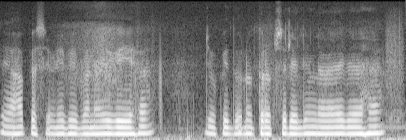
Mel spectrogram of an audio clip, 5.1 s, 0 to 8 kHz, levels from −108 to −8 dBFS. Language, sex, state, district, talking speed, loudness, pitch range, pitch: Hindi, male, Jharkhand, Palamu, 190 wpm, -13 LUFS, 135-145 Hz, 140 Hz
